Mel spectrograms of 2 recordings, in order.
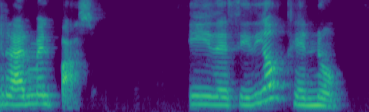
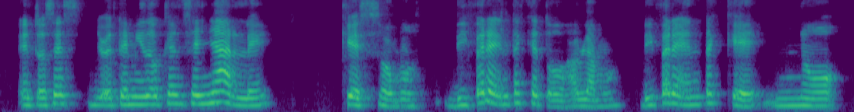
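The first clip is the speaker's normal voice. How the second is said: normal talking voice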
